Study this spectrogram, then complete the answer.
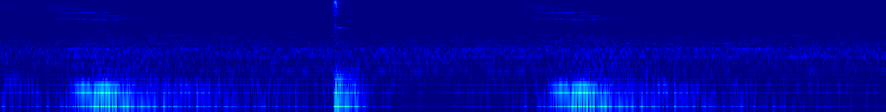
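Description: A game menu makes soft low whooshes and a sharp click as options are picked.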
